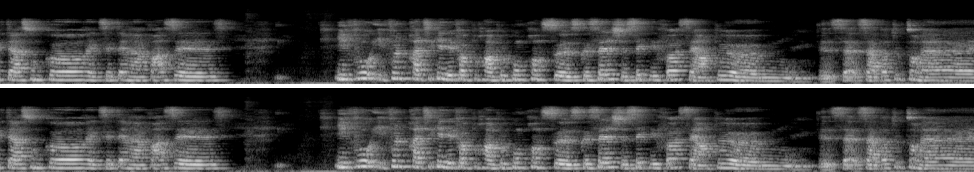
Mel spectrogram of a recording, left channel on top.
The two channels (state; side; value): normal; both; correlation 0.84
